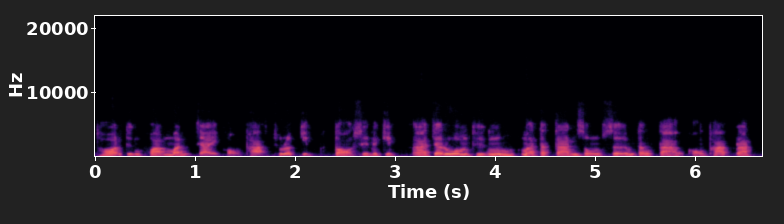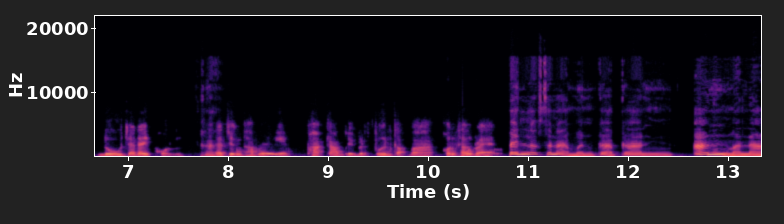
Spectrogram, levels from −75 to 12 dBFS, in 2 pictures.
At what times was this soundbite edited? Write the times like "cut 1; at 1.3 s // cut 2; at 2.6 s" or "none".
cut 1; at 10.8 s // cut 2; at 11.9 s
